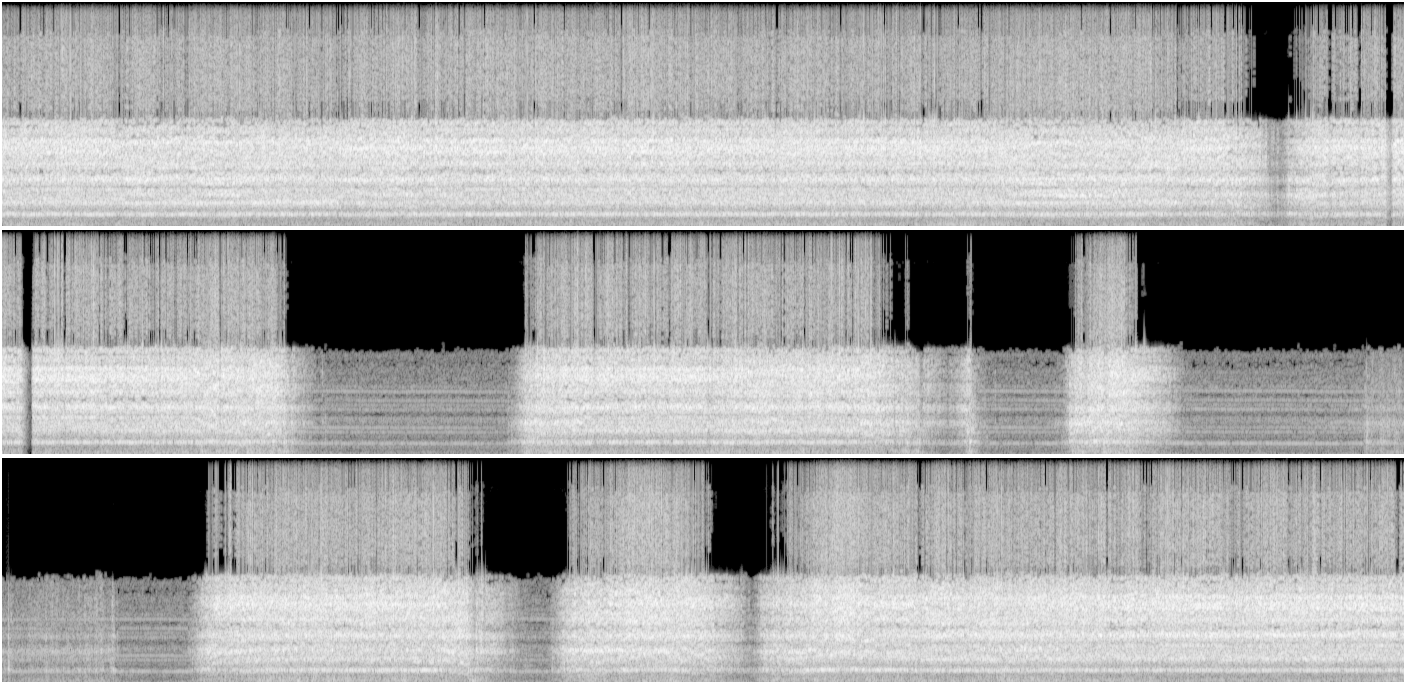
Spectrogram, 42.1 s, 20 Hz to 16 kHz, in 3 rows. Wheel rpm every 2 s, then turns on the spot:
230, 230, 220, 240, 230, 220, 140, 230, 110, 50, 230, 120, 70, 0, 20, 180, 100, 130, 230, 230, 230.
32-34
